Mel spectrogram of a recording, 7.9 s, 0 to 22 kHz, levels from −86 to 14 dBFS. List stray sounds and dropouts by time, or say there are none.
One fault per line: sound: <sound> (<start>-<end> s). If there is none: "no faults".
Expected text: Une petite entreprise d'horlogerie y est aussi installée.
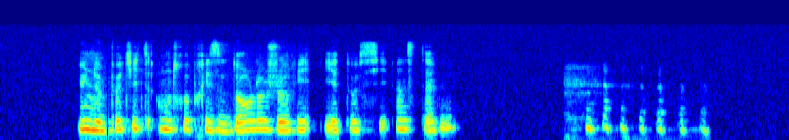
sound: laugh (5.6-7.1 s)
